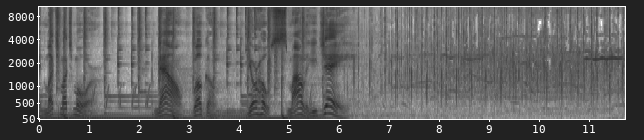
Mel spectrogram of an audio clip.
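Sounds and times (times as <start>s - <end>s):
speech: 0.0s - 1.2s, 2.3s - 6.2s
crowd applause: 5.7s - 11.7s
cheers and whoops: 6.9s - 11.7s.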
